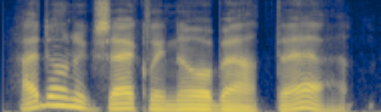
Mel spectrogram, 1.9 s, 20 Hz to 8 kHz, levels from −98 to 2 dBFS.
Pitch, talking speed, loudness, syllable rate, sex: 125 Hz, 190 wpm, -14 LUFS, 5.6 syllables/s, male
